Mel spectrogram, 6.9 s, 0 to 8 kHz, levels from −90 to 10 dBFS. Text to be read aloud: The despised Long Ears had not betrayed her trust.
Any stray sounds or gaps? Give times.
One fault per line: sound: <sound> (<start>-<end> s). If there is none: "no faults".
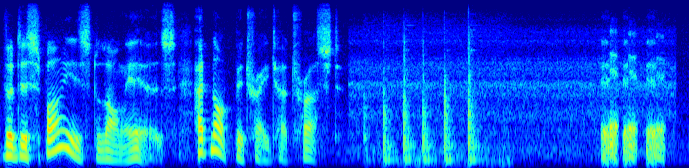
sound: thud (3.6-5.2 s)
sound: laugh (6.0-6.7 s)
